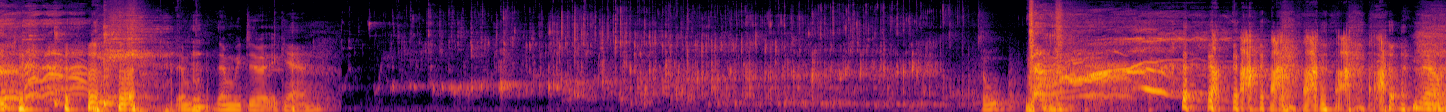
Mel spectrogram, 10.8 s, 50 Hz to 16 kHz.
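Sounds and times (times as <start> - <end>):
laughter: 0.0 - 2.4, 7.6 - 10.8
speech: 0.0 - 2.6, 7.4 - 8.2, 9.0 - 10.8
tea pouring from a raised teapot into a cup: 1.0 - 8.3.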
